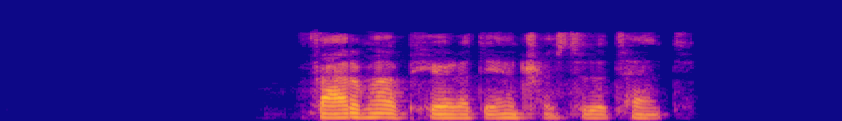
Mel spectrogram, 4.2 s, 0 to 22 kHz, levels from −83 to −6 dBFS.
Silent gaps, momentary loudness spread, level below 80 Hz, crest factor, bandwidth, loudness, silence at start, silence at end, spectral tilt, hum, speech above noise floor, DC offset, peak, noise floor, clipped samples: none; 11 LU; -66 dBFS; 24 dB; 7.8 kHz; -25 LUFS; 1.55 s; 0.8 s; -5.5 dB/octave; none; 61 dB; under 0.1%; -4 dBFS; -86 dBFS; under 0.1%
